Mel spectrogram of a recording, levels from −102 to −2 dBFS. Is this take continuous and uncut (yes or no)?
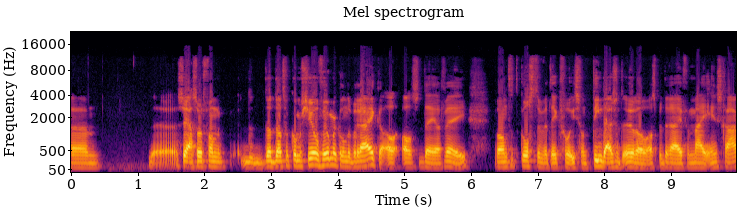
yes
